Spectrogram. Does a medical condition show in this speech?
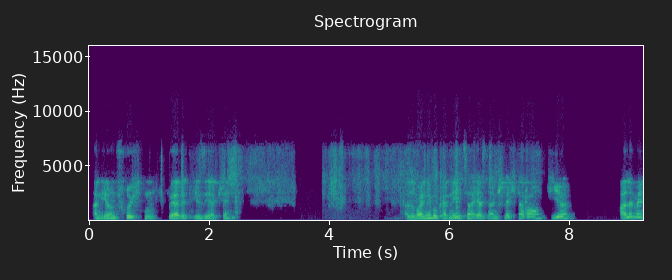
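No.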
